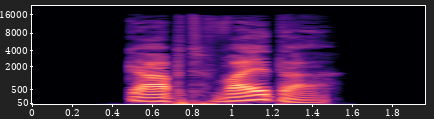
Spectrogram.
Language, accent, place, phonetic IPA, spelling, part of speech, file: German, Germany, Berlin, [ˌɡaːpt ˈvaɪ̯tɐ], gabt weiter, verb, De-gabt weiter.ogg
- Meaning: second-person plural preterite of weitergeben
